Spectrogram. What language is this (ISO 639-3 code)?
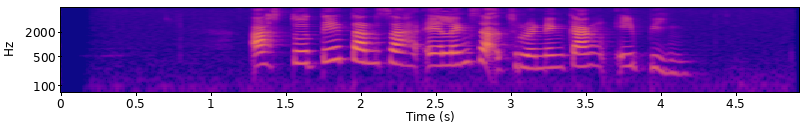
jav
